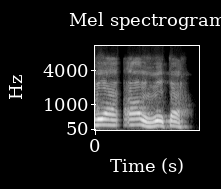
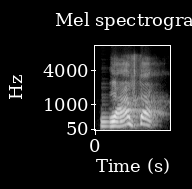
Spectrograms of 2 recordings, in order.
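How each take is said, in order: First: A short vowel is pronounced between v and t. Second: No vowel is pronounced between v and t. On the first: The speaker calls it wrong. "Tu ne dis pas" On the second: The speaker calls it right. "C'est un chevanach"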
